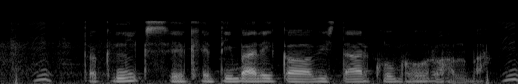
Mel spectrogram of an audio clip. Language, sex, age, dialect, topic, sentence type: Bhojpuri, male, 18-24, Northern, agriculture, statement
